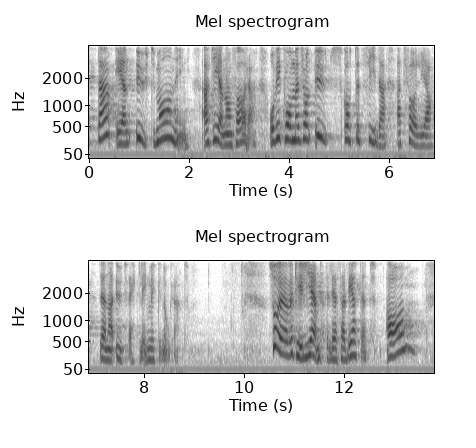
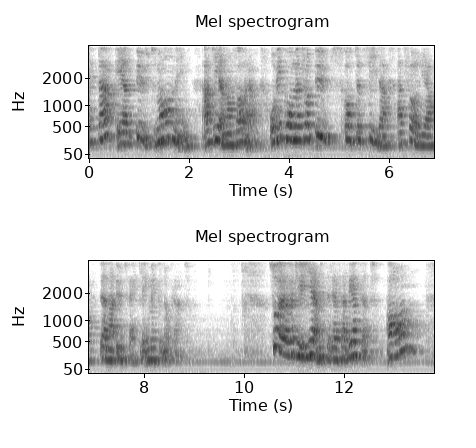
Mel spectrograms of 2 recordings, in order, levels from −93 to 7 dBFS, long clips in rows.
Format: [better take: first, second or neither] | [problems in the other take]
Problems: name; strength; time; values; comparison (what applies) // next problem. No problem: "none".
first | room echo; dies away in 0.6 s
